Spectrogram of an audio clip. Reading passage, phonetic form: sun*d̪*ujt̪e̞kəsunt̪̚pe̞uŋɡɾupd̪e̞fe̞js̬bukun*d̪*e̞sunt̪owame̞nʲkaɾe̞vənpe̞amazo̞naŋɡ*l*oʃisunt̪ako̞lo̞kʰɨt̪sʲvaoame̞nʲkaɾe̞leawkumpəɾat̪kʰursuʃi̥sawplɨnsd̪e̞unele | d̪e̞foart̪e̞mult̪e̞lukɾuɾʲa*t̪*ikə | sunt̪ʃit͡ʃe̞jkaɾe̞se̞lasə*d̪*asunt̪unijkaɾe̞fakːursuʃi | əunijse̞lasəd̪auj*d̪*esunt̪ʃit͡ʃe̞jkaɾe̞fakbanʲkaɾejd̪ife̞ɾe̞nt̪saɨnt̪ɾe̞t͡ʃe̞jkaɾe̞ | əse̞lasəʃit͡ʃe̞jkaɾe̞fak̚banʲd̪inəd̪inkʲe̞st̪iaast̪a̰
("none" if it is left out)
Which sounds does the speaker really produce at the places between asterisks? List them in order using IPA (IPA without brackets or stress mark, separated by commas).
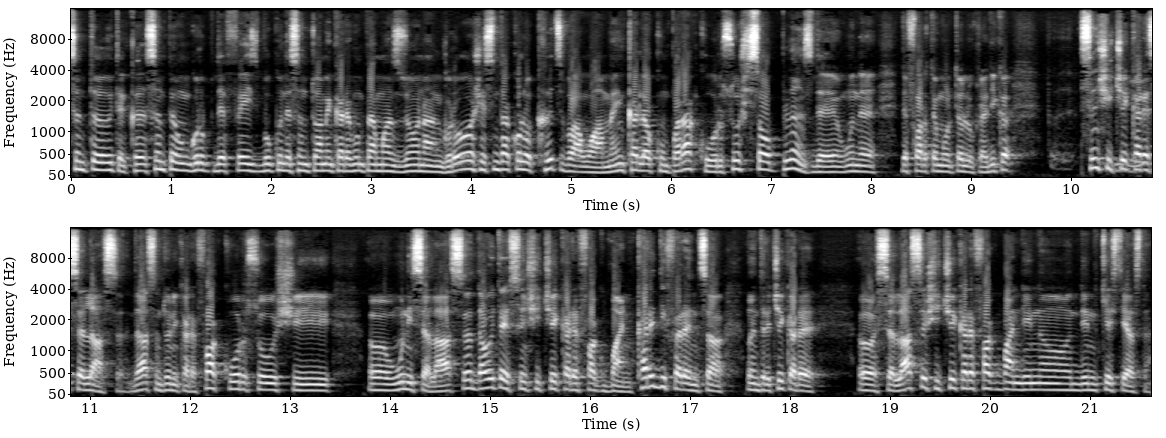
t̪, d̪, ɾ, d̪, d̪, t̪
